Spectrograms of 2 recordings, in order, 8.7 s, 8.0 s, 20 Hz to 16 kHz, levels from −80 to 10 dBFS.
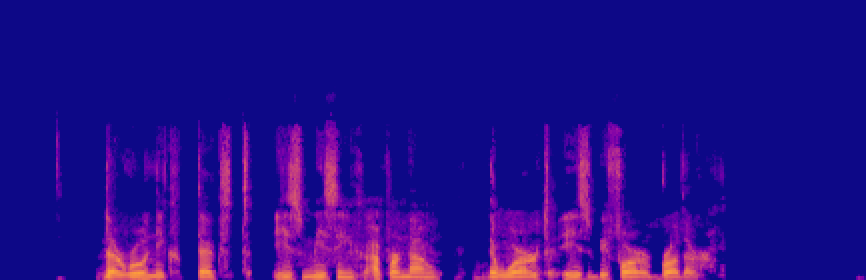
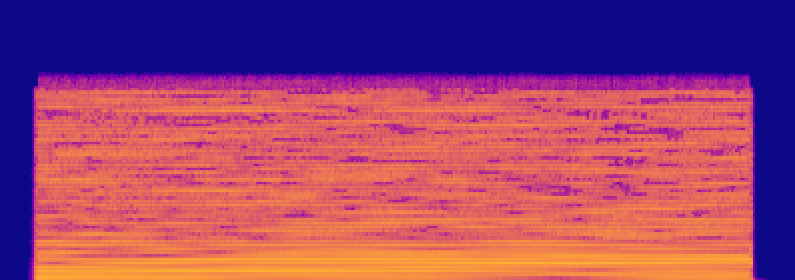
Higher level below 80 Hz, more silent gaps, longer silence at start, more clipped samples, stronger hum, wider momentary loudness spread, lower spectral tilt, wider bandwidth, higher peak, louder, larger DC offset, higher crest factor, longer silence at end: second, -72 dBFS vs -38 dBFS; first, 1.83-1.96 s, 2.34-2.41 s, 2.53-2.71 s, 4.42-4.53 s, 4.65-4.71 s vs none; first, 1 s vs 0 s; second, under 0.1% vs 10%; neither; first, 15 LU vs 1 LU; first, -5 dB/octave vs -1.5 dB/octave; second, 9.2 kHz vs 12 kHz; about the same, 0 dBFS vs 0 dBFS; second, -19 LUFS vs -3 LUFS; second, under 0.1% vs 4%; first, 20 dB vs 4 dB; first, 1.6 s vs 0 s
